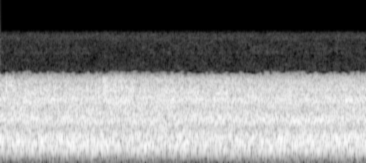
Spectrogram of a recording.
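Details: Steady broadband rushing noise, like a waterfall or stream, fills the whole recording with no animal voice heard.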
